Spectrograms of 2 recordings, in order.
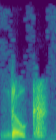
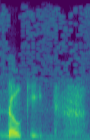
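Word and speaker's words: Knoke: And it, at the first of this chapter, I indicate that William, I guess you pronounce it Noke, K-N-O-K-E, or Noke, was a founder and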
